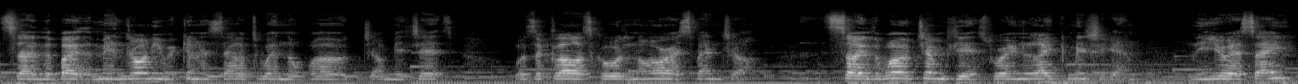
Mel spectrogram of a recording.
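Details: Ataxic dysarthria in an adult man with Friedreich's ataxia, a degenerative disorder affecting nerves and muscle control; symptoms first noticed at 13; he says his speech has got bad.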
